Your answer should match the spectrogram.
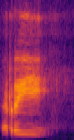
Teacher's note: Ini bahkan. Nah, bila mana ro tersebut berharokat kasroh, dibaca tipis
